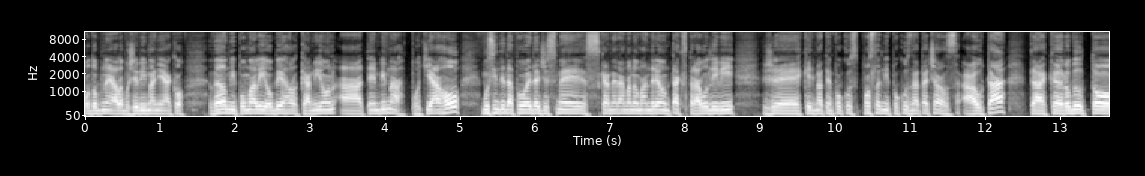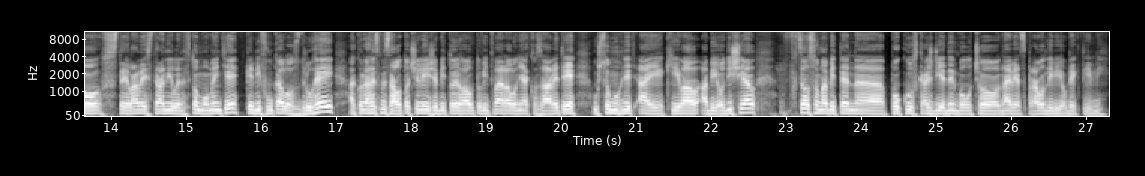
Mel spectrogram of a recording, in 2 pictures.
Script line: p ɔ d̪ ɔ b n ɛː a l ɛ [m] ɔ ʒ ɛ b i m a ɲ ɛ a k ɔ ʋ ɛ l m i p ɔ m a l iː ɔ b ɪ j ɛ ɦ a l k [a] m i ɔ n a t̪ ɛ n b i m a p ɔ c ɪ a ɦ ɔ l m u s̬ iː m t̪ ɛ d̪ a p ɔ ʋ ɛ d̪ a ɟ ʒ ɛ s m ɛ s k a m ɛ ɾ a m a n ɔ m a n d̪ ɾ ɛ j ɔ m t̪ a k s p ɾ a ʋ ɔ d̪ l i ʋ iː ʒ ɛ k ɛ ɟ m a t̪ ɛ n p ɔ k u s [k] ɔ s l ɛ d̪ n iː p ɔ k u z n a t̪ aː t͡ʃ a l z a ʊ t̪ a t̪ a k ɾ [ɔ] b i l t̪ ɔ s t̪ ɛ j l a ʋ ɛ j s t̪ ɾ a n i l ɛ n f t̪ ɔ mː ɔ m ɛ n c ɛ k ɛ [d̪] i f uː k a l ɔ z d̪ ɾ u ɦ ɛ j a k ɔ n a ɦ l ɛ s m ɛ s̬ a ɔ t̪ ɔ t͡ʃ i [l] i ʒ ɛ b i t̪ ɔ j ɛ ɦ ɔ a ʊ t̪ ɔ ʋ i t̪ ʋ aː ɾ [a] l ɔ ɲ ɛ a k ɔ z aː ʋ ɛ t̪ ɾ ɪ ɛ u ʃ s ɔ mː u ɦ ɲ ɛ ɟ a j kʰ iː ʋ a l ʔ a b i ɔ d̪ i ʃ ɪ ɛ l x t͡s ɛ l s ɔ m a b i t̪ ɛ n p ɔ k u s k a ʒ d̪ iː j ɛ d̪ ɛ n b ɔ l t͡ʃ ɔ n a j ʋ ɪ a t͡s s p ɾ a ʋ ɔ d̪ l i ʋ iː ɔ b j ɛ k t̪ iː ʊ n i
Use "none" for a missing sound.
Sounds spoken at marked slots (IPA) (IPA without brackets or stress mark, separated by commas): b, a, p, ɔ, d̪, l, a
